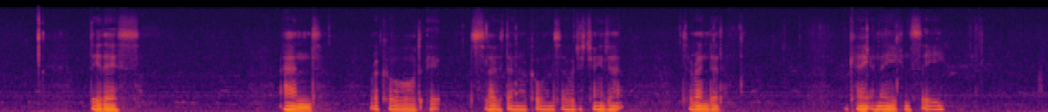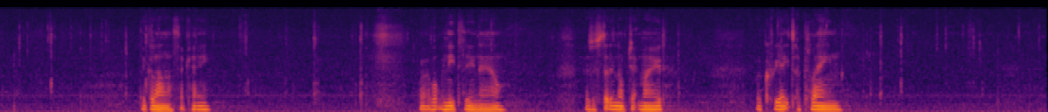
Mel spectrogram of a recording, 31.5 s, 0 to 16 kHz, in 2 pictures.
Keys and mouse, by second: 5.0-6.8 drag, 8.7-15.5 drag, 17.5-21.0 drag, 27.3 click, 29.5 click.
